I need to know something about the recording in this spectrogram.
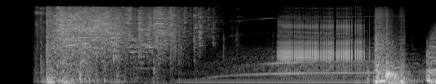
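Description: Cartoon sound effects: a sudden loud crash with shattering glass, then a rising whistle over a steady low hum, a short burst of hiss and a final hit.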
